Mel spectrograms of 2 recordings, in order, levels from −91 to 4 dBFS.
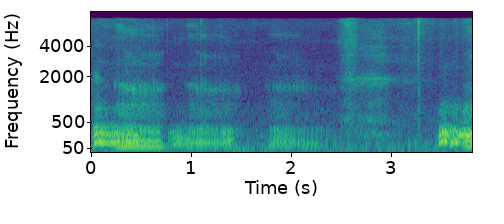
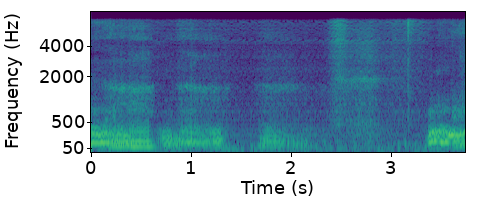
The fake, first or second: second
